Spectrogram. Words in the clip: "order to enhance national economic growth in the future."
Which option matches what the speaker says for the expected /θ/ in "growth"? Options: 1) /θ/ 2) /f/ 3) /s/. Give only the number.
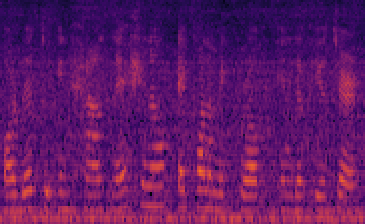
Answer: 2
